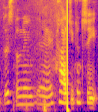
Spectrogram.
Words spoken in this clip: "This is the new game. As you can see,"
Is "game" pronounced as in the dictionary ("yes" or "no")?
no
